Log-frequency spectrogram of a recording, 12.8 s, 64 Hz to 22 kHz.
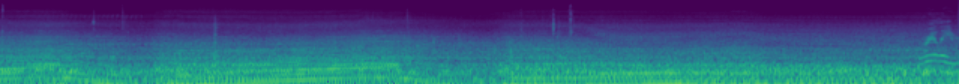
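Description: A 1967 VW Beetle with a manual gearbox drives along, its engine droning and rising in pitch close up inside the cabin while someone talks over it.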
